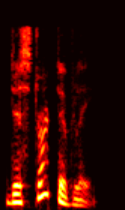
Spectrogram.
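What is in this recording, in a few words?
"destructively", British English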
